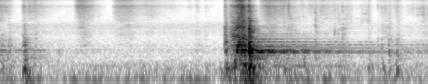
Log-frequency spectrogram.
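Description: Journal paper being cut narrower for an accordion-style journal craft, heard as a single quiet rasping cut lasting about half a second, with faint handling noises before and after.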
